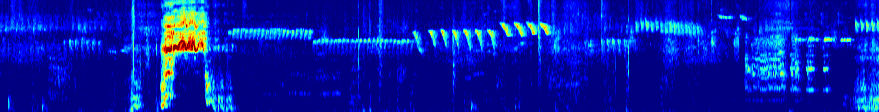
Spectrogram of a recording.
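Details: Six-week-old horse foal having a halter put on for the first time, giving one loud, harsh neigh of about a second with a wavering tone, followed by high chirping bird calls and light rustling.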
